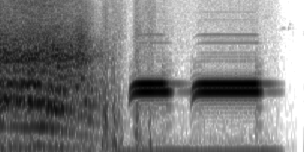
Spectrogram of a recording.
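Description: A cartoon steam engine's whistle gives two short toots, each sliding up in pitch as it starts. Before the toots, a hiss fades out.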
